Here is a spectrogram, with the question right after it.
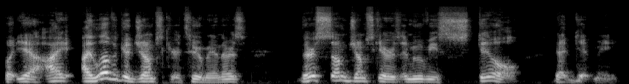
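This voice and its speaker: A man talking casually and conversationally as a podcast guest, telling things in an animated, storytelling way. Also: mid-range voice, a little slow, slightly rough. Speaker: podcast guest, horror filmmaker and writer.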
